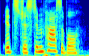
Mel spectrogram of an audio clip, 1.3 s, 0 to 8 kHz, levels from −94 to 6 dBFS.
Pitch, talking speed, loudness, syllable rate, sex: 230 Hz, 135 wpm, -19 LUFS, 5.4 syllables/s, female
